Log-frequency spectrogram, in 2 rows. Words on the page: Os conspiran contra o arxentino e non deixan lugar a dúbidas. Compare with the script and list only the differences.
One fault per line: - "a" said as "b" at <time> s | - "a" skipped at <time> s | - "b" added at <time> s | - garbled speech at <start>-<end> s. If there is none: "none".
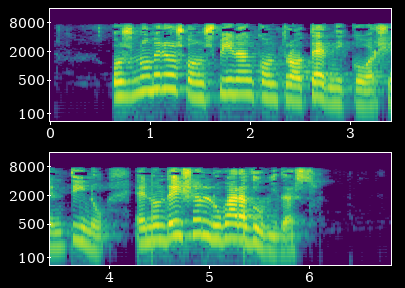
- "números" added at 0.9 s
- "técnico" added at 2.6 s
